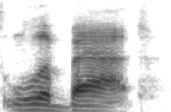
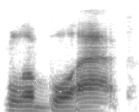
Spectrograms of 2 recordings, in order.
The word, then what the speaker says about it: Labatt: How it's pronounced? It's Labatt, not Lablat.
